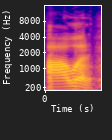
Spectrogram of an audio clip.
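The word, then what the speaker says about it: hour: देखिए यहाँ पर आवर लिखा है दोस्तों, इसको उच्चारण कीजिएगा तो आवर एक वॉवेल साउंड हो रहा है। अब वॉवेल साउंड से जब उच्चारण होता है तो उसके साथ हम आर्टिकल में क्या लगाते हैं, एन लगाते हैं।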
